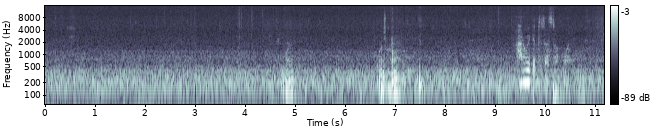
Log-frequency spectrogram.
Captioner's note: whispers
